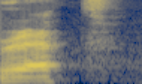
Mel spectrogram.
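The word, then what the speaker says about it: wrath: रैथ, इसको pronounce करते हैं, जब भी डब्ल्यू के बाद आर आएगा तो आपका डब्ल्यू क्या हो जाएगा, साइलेंट हो जाएगा, तो आर से स्टार्ट होती है गाड़ी।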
